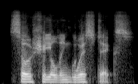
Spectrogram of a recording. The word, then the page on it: sociolinguistics: American English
